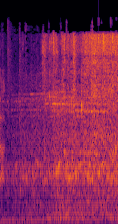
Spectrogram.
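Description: Background music with a loud rushing noise over it that swells about a second in.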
